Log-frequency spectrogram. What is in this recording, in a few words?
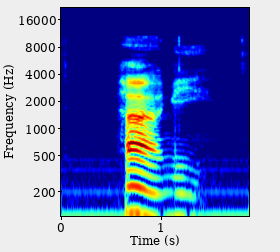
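"hangi", Maori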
